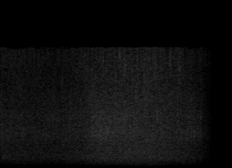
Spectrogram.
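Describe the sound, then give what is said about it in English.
Steady, dense hiss of rain falling in New York, swelling slightly midway before cutting off abruptly near the end. No voices, just a continuous wash of even rainfall. “It's raining right now.”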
